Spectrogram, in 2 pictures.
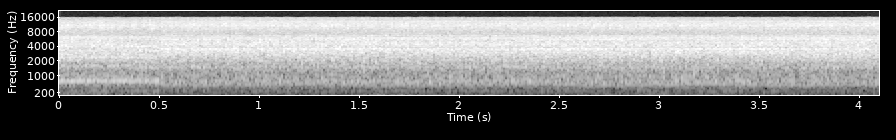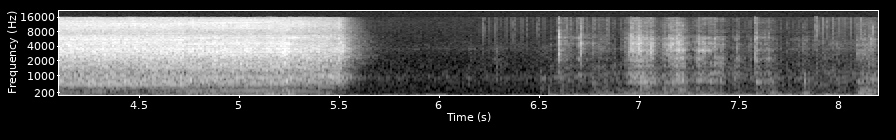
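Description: The edges of a PC faceplate are filed with a steady, whirring abrasive hiss that runs close and even for several seconds, stops abruptly, then gives way to quieter, rougher intermittent scraping.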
